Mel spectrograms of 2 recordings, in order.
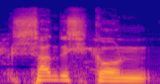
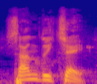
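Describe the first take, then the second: First: "sándwich" said the English way, with a W sound and slowly; English-style sandwich. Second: "sándwich" said as "sánduiche", pitched higher; Spanish-style sánduche. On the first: Caller showing the sign's English spelling, slow English-style sound. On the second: Caller reading the Spanish spelling to the professor, sounded out as "sánduiche". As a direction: say "sándwich" just as it looks, as "sánduiche". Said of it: "así como suena". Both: Shown as a demonstration.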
